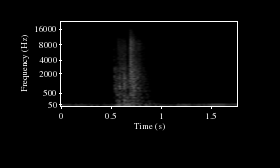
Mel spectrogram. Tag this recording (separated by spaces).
doorknob door household sound-effect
